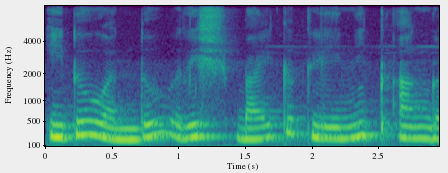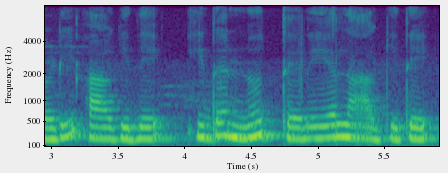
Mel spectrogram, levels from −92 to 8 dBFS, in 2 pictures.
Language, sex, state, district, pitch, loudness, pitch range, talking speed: Kannada, female, Karnataka, Bangalore, 205 Hz, -16 LUFS, 190-225 Hz, 90 wpm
